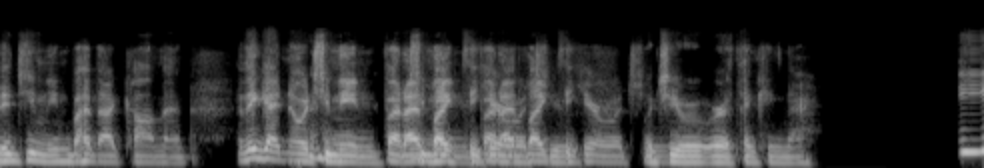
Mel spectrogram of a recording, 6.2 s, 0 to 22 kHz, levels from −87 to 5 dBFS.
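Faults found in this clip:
Doubled audio track, 2.57 to 4.21 s, between "what you mean but" and "were thinking there". Full-band copy trails by roughly 0.7 s, a few dB below the original, dry with no room colour, abrupt onset and cutoff. Likely cause: second capture via slower path or misaligned edit holding two copies.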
